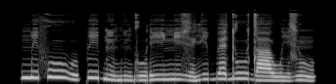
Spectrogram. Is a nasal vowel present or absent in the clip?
present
